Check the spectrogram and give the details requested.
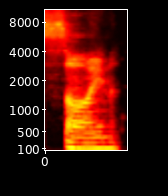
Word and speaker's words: sine: you can see here even though it says si n we do we don't pronounce it's in its sign this is cosine the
